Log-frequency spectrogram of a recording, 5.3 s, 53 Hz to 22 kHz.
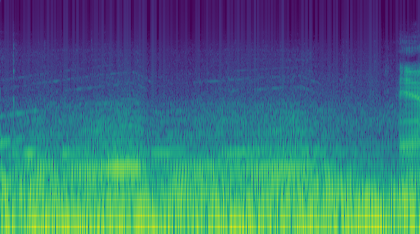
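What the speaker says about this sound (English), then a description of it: "you can hear some of that supercharger whine, a little bit of the exhaust" A 2023 Dodge Charger SRT Hellcat Widebody Jailbreak pulling hard in second gear on the road, with a steady loud engine roar, a rising supercharger whine and exhaust drone heard from inside the cabin.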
